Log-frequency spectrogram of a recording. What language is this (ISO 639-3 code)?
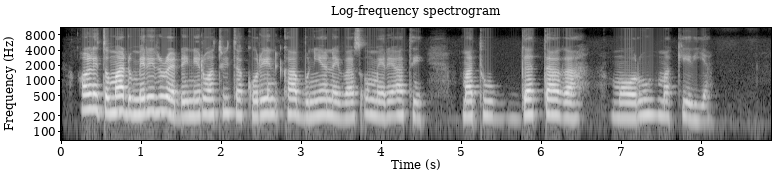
kik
